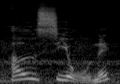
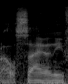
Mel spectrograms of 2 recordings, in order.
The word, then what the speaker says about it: Alcyone: It is going to be, and shout out to Ace, as always, for the pronunciation, Alcione, or Alcyone for the less familiar people.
